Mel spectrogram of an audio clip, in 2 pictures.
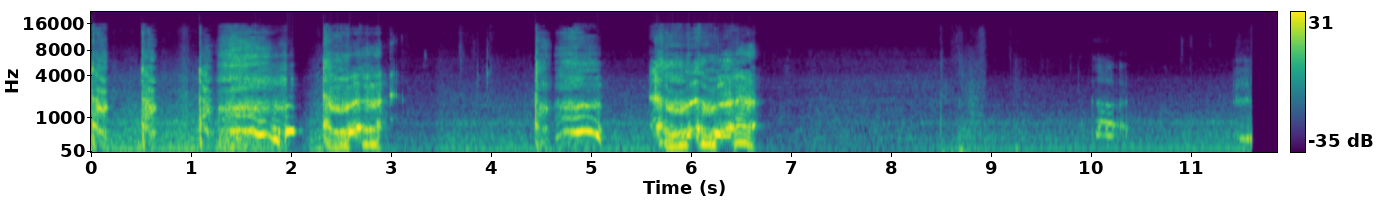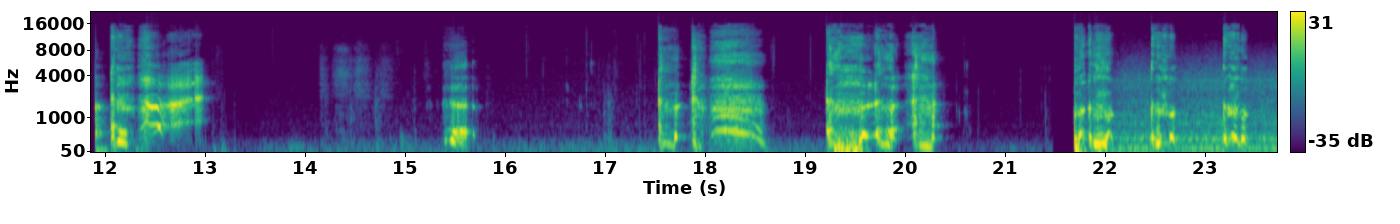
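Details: Barking cough from a girl: repeated harsh, barking cough bouts with throat clearing and gagging sounds, separated by quiet pauses.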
